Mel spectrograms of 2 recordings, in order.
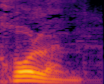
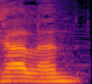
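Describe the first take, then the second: First: The name is pronounced the Norwegian way. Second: The name is pronounced the Spanish way. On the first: This is how people in Norway say it. "Para ellos es Erling Haaland" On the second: This is how Spanish speakers say it. "Para nosotros es Haaland"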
